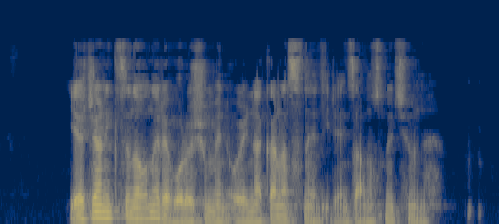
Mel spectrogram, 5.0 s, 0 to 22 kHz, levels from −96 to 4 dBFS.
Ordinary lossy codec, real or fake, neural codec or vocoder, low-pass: AAC, 32 kbps; real; none; 9.9 kHz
